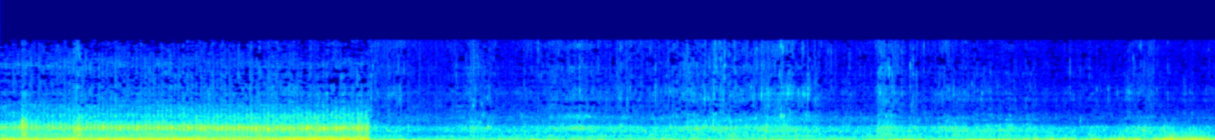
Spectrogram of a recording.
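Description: Outdoor shoreline ambience: a low rumble of wind on the microphone under a steady hiss, which turns suddenly quieter about four seconds in.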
